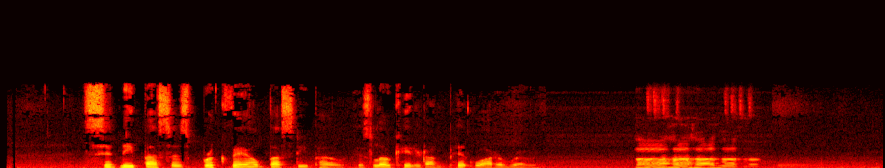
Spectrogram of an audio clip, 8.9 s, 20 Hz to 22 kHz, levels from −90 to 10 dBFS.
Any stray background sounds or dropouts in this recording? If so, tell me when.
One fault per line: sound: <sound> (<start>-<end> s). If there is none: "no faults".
sound: laugh (6.4-7.6 s)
